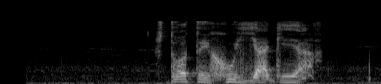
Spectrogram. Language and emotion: Russian, angry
